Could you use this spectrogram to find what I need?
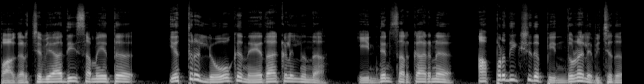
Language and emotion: Malayalam, surprised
